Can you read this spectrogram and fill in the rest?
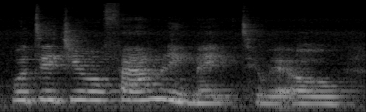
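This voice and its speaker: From a little way off in a roomy theatre, a woman plays an eager interviewer. She speaks in a high voice, asking questions in an earnest, encouraging and courteous way, as part of a stage drama. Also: fast, natural voice. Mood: sympathetic, curious. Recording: distant, roomy, noisy stage recording.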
